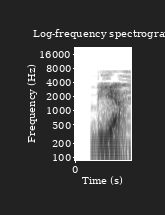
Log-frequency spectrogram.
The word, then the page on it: viaje: espagnol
